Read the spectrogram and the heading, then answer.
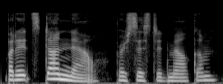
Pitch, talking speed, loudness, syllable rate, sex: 190 Hz, 160 wpm, -19 LUFS, 4.4 syllables/s, female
